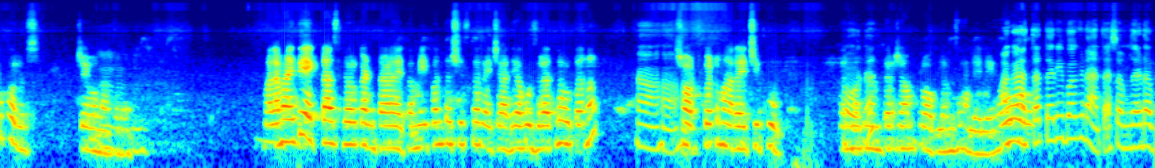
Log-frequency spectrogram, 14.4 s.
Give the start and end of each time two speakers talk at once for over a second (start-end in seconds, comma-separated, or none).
none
